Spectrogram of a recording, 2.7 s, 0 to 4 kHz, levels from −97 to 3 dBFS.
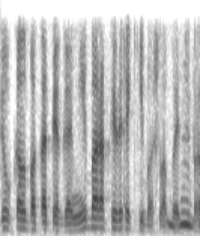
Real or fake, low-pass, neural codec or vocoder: real; 3.6 kHz; none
